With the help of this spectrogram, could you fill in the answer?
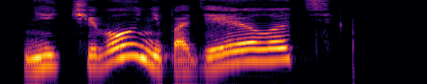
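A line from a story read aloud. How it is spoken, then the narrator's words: Calm. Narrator (Russian): спокойно сказал пилот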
